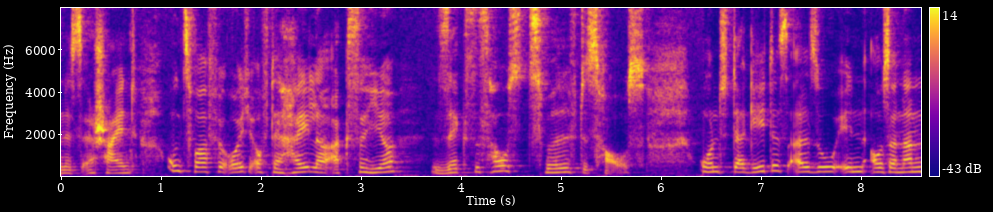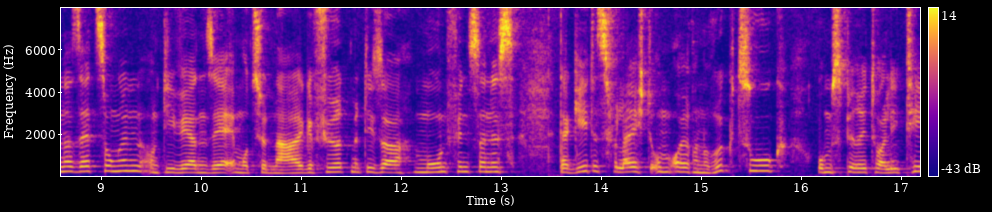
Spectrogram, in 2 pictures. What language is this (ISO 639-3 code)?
deu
